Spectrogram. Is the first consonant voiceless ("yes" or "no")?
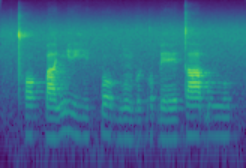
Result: yes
